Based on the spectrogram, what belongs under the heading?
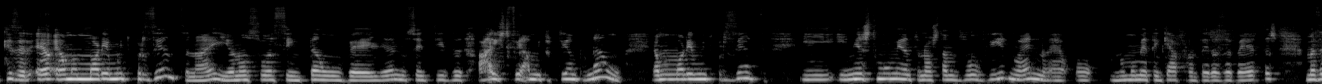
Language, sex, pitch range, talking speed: Portuguese, female, 190-250 Hz, 225 wpm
